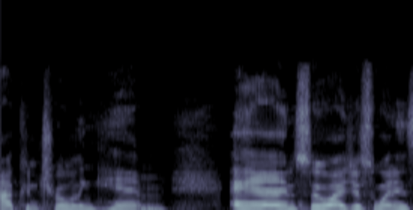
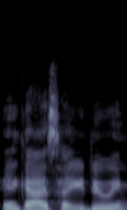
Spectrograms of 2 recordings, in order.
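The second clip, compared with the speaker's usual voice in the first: put-on very calm voice, higher and quieter; 4 semitones higher than usual. Retelling how a man came out the front door, imitating a really calm voice. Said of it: "He comes out just really calm".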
